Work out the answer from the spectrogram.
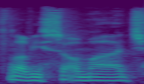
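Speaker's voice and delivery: low, soft whisper. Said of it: "I just kinda quietly whispered to her".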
